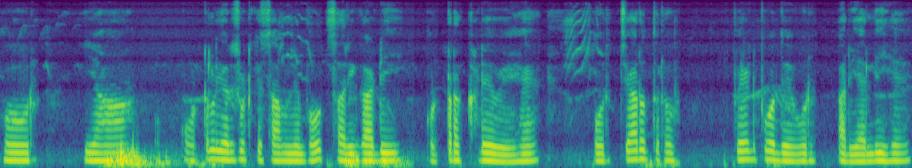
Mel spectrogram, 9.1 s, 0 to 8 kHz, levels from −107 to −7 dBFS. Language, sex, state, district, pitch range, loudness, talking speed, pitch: Hindi, female, Haryana, Charkhi Dadri, 130-145 Hz, -20 LUFS, 150 wpm, 140 Hz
